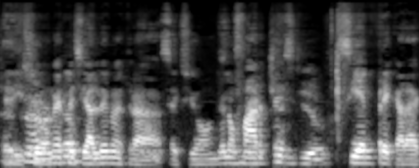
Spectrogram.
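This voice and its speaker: This man has an ordinary speaking voice, medium in pitch, and talks at a moderate pace. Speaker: radio host and journalist. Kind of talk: radio show sign-off. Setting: radio studio.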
